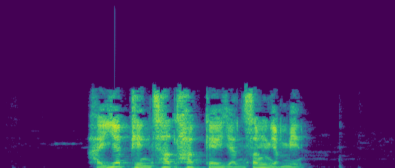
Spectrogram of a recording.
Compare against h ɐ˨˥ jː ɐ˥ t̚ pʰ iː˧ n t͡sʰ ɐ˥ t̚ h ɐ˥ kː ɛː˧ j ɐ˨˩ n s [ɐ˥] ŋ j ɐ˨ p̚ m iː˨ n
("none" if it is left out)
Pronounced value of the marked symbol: ɐ˥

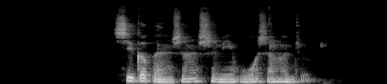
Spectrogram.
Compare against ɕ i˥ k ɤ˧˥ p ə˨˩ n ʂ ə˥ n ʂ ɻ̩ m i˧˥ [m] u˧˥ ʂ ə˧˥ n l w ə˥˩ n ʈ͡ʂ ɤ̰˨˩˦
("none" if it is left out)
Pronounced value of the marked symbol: ŋ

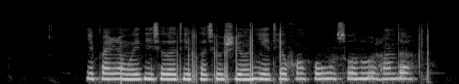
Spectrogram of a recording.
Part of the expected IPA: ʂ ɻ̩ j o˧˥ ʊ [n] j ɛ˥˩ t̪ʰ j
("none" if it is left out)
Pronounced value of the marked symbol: n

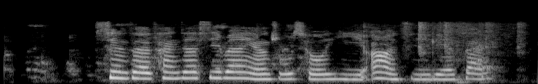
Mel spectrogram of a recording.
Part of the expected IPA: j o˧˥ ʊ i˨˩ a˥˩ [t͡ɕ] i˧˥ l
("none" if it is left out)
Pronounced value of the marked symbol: t͡ɕ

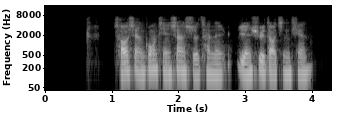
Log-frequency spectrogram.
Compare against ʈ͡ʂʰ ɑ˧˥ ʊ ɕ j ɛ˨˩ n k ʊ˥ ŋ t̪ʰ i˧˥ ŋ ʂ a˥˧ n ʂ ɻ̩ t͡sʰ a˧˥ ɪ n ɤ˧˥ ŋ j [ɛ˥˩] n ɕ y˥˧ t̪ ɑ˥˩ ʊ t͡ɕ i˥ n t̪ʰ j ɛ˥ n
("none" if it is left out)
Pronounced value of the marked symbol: ɛ˧˥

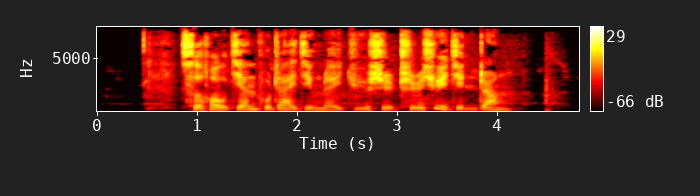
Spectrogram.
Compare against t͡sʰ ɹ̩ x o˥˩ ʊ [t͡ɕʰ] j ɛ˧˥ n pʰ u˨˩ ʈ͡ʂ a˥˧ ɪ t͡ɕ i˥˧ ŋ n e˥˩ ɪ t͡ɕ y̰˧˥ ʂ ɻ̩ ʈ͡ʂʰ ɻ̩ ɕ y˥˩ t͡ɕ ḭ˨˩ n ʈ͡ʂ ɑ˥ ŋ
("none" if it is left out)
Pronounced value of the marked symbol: t͡ɕ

